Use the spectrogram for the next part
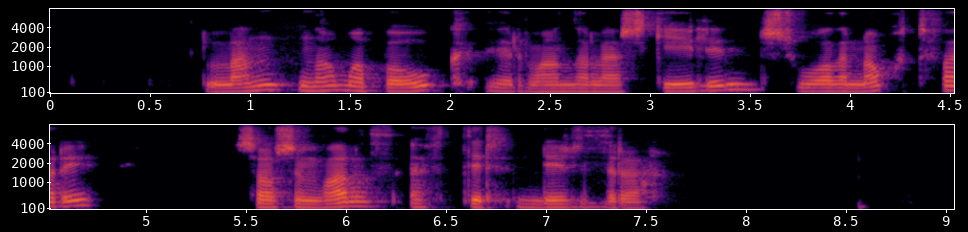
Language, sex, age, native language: Icelandic, male, 30-39, Icelandic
